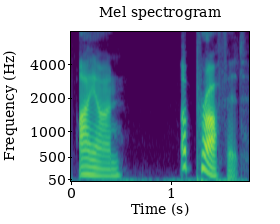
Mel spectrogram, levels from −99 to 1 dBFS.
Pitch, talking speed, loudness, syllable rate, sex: 150 Hz, 100 wpm, -20 LUFS, 3.7 syllables/s, male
